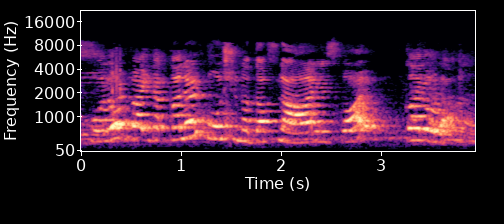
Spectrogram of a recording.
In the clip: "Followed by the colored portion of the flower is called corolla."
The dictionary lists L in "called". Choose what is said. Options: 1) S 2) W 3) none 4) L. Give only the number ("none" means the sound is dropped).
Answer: 3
